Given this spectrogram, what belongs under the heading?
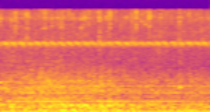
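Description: Thunderstorm in the Tomb Raider video game, a low continuous rumble of thunder with rain-like hiss, steady and fairly loud through a short stretch with no voices.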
